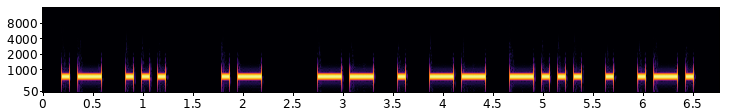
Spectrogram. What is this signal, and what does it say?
Morse code, heard as a keyed tone, about 15 wpm, 700 Hz. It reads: AS A MEMBER
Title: Speed-Racing - Sets of 5 Words 15wpm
